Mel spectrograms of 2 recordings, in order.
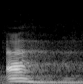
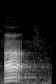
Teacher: kalau Hamzah maka tidak mengeluarkan atau tidak mengalir suaranya tertahan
